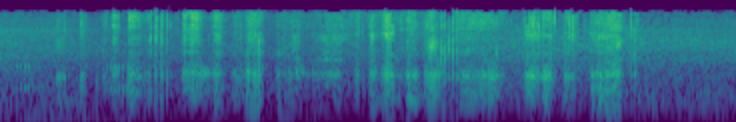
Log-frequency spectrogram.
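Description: A young elephant seal bellows and groans in hoarse bursts.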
